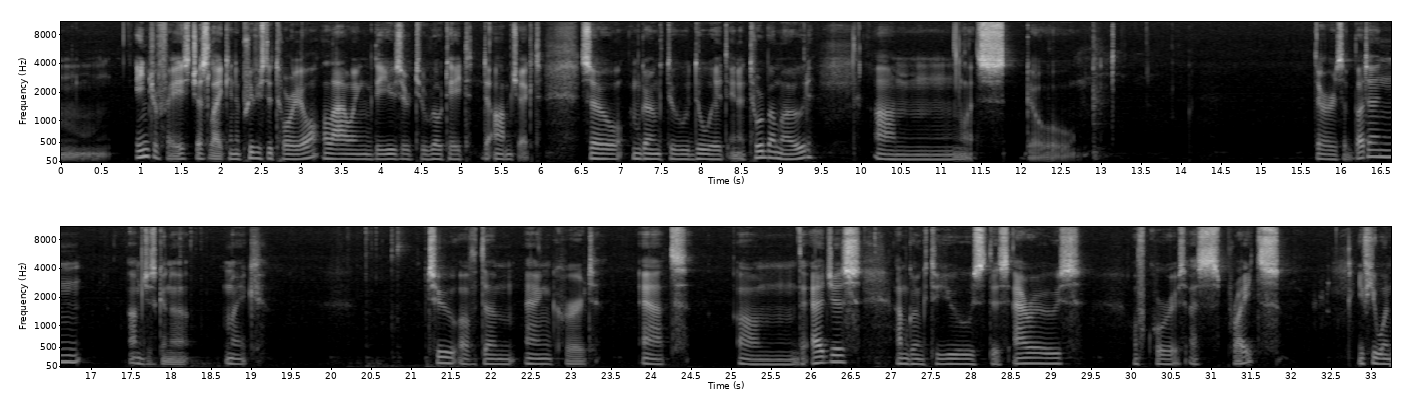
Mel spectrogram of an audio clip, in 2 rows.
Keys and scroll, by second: 18.0-19.0 typing, 20.1-21.2 typing.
